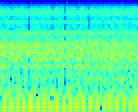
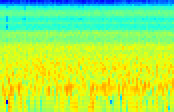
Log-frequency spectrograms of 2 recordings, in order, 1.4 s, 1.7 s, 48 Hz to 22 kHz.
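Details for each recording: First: Dodge Dakota V8 cold start after removing the fan clutch: steady even idle with soft low rumble, no fan roar or whoosh; settling within a minute; normal cold idle. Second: Dodge Dakota V8 on a cold first start: a loud, steady rushing roar from the viscous fan clutch, nearly fully locked, buries the engine note and is expected to subside as the engine warms. An electric fan is being fitted to replace it.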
